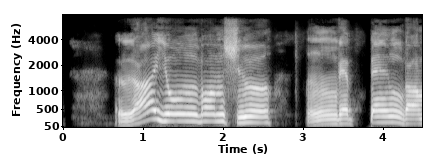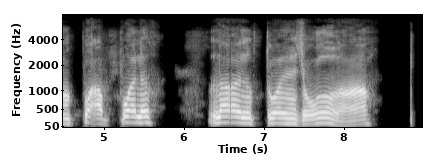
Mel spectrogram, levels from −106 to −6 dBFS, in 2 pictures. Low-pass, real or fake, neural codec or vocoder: 7.2 kHz; fake; codec, 16 kHz, 4 kbps, X-Codec, WavLM features, trained on Multilingual LibriSpeech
